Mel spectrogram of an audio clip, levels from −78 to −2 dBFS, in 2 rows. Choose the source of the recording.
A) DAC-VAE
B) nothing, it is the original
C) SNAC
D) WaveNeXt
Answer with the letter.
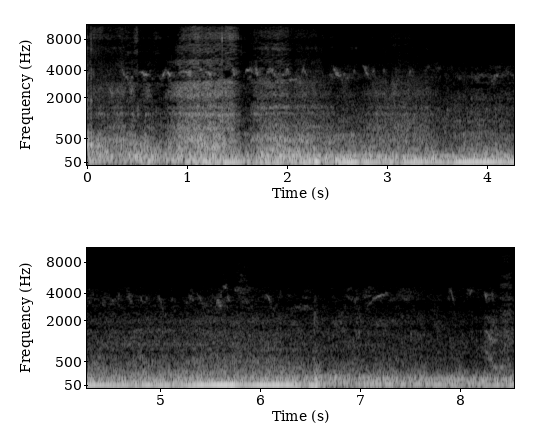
B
